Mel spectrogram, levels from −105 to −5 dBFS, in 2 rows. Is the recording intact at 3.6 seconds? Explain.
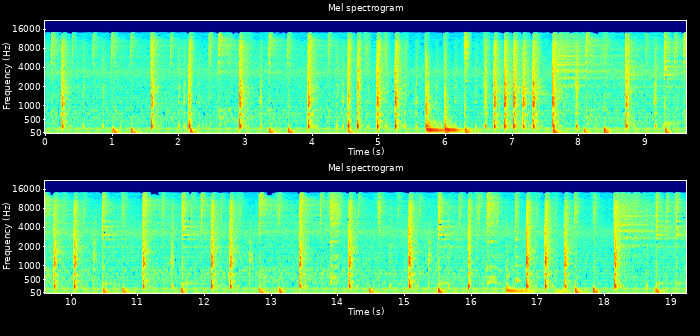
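No. At 3.6 s, as throughout the music, a mains buzz sits fairly loud, roughly 15 dB below the signal. Switching spikes twice per 60 Hz cycle spread harmonics into the kilohertz range. That gives a raspy edge, unlike the smooth, low tone of plain hum.

The treble is also grainy and hissy, attacks are smeared, and nothing survives above 14.2 kHz. This is likely Vorbis compression at a low bitrate, which replaces fine detail with noise. A simple low-pass filter would only dull the sound, without that graininess.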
